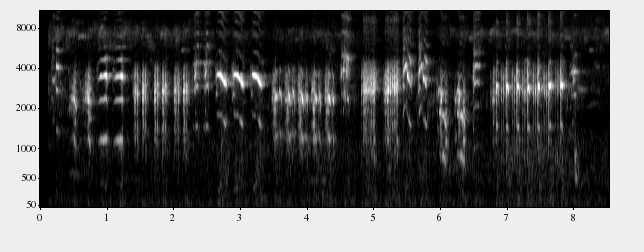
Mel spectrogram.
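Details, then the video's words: Great reed warbler singing in June, recorded the day after a first sighting: loud harsh croaking and chattering phrases, repeated grating notes in rapid series with squeaky higher whistles, pattern shifting every second or so. "ROUSSEROLE TURDOÏDE chant - Great Reed Warbler"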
